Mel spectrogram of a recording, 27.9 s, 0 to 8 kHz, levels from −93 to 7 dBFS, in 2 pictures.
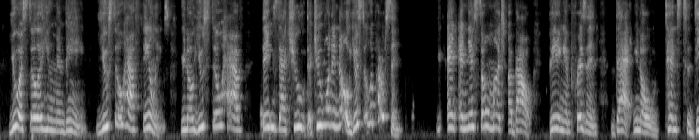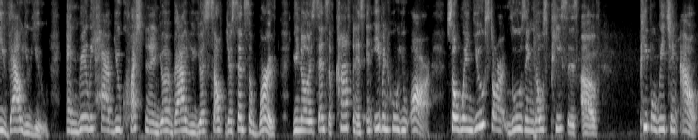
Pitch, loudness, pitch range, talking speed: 240 Hz, -21 LUFS, 215-270 Hz, 165 wpm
